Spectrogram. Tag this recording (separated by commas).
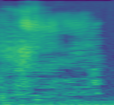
Domestic sounds, Zipper (clothing)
